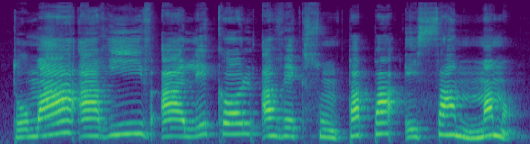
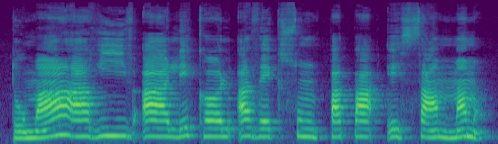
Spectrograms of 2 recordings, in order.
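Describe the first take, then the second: Both takes have the same delivery.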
